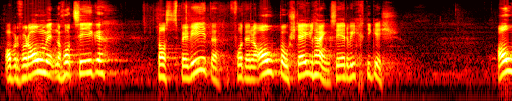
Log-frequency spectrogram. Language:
Swiss German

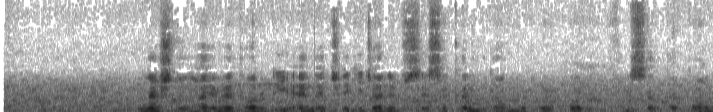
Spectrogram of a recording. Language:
Urdu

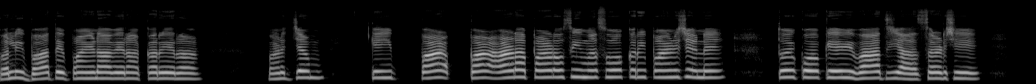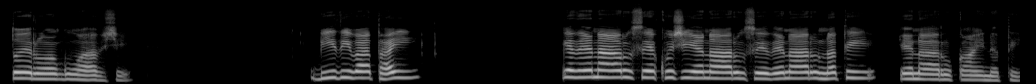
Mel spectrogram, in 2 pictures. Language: Wadiyara Koli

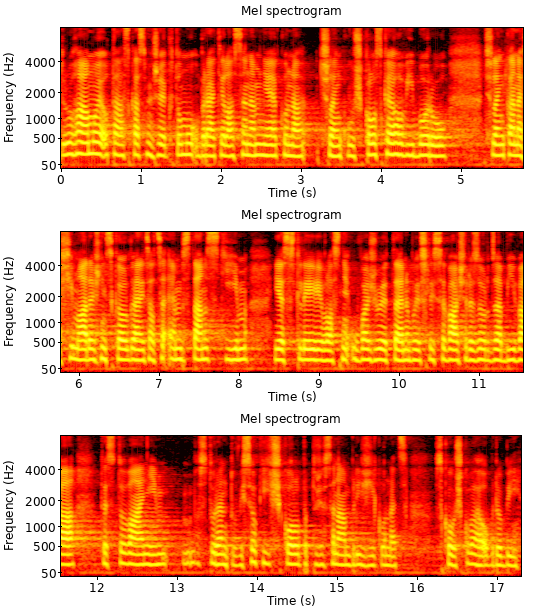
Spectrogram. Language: Czech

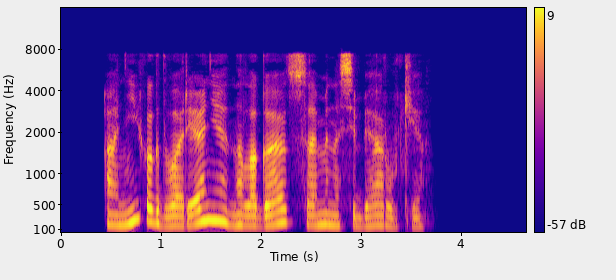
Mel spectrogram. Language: Russian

